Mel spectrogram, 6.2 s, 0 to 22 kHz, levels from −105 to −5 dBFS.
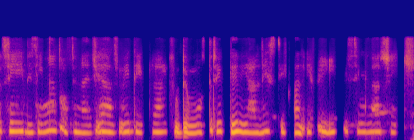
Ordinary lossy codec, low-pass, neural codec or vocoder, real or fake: none; 7.2 kHz; codec, 16 kHz, 1 kbps, X-Codec, HuBERT features, trained on balanced general audio; fake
